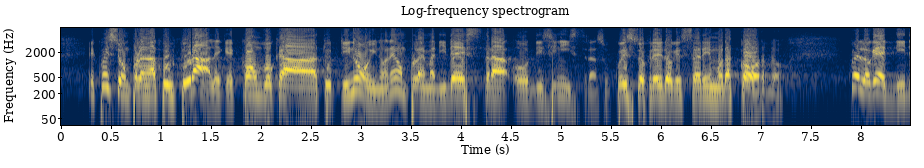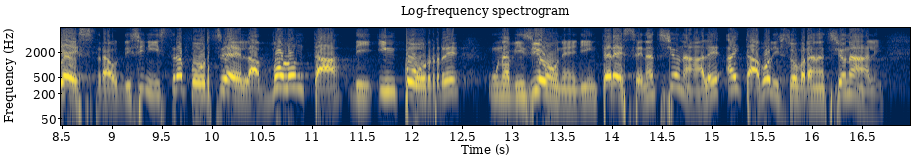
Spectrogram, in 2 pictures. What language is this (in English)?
Italian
